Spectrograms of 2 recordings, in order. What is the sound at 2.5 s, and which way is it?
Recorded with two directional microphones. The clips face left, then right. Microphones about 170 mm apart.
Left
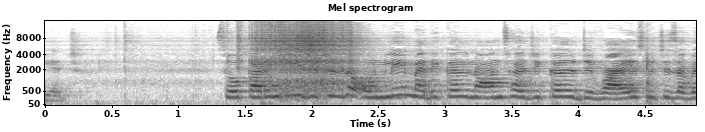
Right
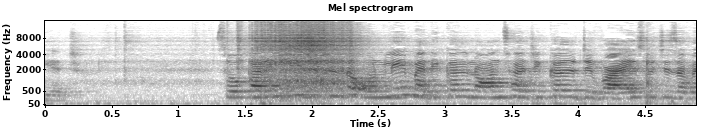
A woman's voice, 50° left (ahead or behind).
